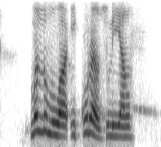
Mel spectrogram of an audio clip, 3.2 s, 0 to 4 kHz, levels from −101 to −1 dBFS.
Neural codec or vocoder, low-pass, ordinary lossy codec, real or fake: codec, 16 kHz, 4 kbps, X-Codec, HuBERT features, trained on balanced general audio; 3.6 kHz; Opus, 16 kbps; fake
